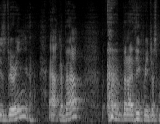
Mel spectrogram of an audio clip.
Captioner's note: clears throat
